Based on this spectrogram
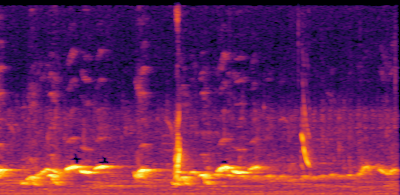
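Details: Black drongo heard in the morning giving a flowing string of mellow whistled phrases, wavering and slurred, broken by one sharp rasping note and a thin high squeak.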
